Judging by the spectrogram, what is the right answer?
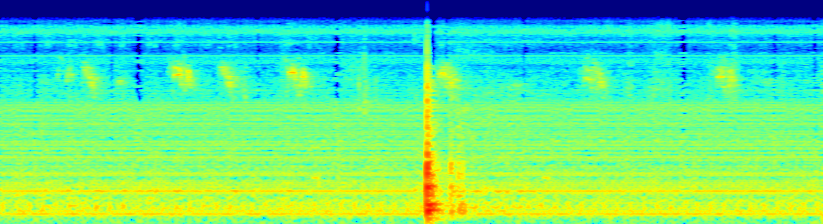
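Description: Quiet room tone: a steady hum with faint high chirps repeating every half second or so. One sharp click about three seconds in.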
